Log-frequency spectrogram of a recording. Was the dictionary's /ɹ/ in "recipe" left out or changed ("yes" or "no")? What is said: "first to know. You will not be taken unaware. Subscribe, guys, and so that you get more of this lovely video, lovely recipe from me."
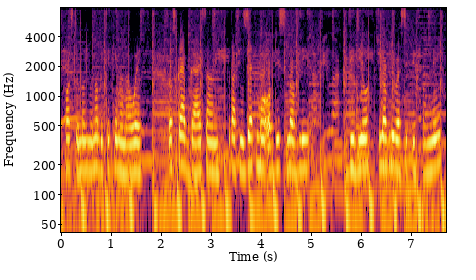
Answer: no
